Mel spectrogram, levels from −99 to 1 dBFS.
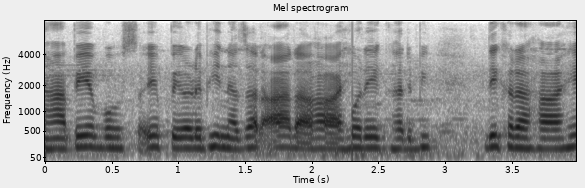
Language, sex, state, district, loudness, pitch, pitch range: Hindi, female, Uttar Pradesh, Budaun, -16 LUFS, 190 Hz, 180-205 Hz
